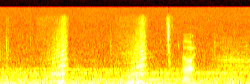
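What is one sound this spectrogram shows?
Menu sounds whoosh in quick succession.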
